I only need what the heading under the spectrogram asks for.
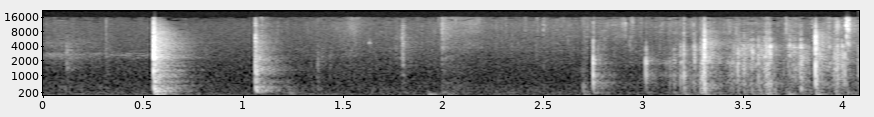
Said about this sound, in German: Ich muss jetzt mal kurz einen Schluck trinken, weil ich rede immer viel zu schnell. Ein bisschen ASMR. Ich weiß gar nicht, aber hört man diese. diese. Diesen, diese Kohlensäure-Dingsbums? Ich weiß gar nicht. Ich trinke mal kurz was.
